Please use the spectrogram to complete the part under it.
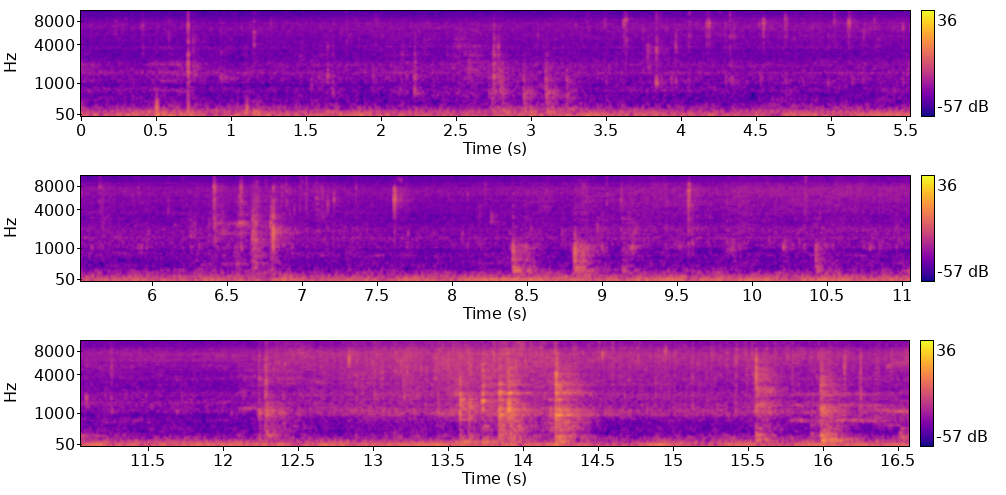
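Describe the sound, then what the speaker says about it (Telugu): Cashew nuts frying in a pan, a quiet steady sizzle with scraping stirs and clinks, the frying growing louder and brighter toward the end. "ముందు జీడిపప్పు వేసుకుందాం ఇది వేగాలి కదా"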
